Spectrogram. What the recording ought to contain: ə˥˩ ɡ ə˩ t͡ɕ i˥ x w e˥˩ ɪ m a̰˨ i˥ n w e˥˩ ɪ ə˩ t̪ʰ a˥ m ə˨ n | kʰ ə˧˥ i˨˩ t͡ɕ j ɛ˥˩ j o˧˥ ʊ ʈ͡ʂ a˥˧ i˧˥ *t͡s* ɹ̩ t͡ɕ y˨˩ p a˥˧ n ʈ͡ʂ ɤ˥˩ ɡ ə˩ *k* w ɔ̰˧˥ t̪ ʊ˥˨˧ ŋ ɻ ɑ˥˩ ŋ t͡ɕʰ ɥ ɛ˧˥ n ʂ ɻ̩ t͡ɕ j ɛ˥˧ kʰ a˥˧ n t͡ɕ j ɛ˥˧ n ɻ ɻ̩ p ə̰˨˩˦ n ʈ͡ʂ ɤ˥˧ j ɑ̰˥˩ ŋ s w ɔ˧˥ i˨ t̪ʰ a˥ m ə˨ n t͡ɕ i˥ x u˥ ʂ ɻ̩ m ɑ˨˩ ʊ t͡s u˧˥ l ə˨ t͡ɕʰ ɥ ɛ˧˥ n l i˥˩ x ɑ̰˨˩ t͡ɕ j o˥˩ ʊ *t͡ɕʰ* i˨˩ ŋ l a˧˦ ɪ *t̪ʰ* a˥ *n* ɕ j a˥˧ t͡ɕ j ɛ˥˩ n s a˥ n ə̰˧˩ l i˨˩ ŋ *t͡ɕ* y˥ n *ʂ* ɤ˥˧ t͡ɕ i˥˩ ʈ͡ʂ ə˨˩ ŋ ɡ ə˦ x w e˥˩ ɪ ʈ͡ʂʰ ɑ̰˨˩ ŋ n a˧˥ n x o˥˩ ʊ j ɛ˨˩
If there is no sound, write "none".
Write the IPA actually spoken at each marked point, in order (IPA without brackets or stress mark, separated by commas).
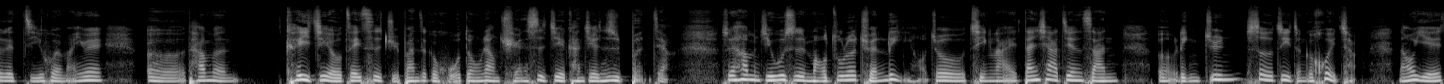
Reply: t͡sʰ, x, t͡ɕʰ, t̪, n, t͡ɕ, ʂ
